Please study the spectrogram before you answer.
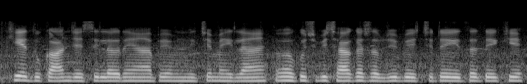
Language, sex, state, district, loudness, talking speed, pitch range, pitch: Hindi, female, Bihar, Vaishali, -20 LUFS, 240 wpm, 165-175 Hz, 170 Hz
